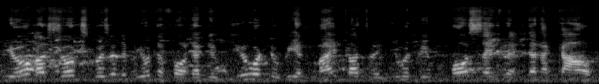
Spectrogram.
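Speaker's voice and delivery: put-on a suitor talks dirty to a woman in an Indian accent. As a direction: seductive Indian suitor, half laughing. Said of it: "because I'm Indian".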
